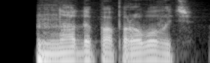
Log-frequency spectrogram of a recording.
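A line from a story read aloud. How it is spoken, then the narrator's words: Sighing. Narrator (Russian): вздохнул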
